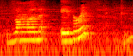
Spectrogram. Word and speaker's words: Averith: The king is known by Vreen von Averith. Can you spell that?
